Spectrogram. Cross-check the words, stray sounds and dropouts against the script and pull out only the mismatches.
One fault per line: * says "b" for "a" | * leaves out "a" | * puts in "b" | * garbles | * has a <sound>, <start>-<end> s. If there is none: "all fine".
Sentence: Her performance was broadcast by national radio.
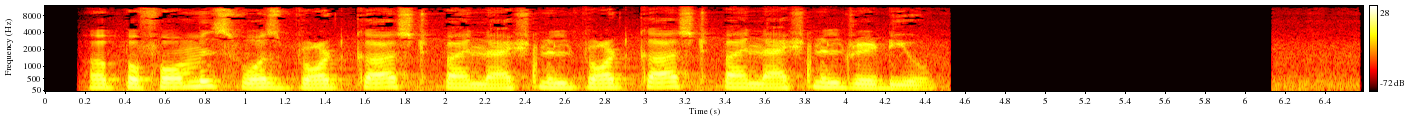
* puts in "broadcast by national"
